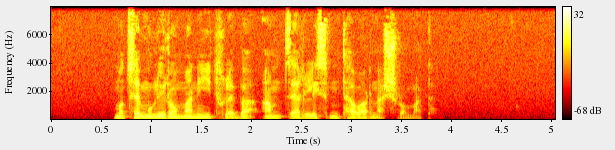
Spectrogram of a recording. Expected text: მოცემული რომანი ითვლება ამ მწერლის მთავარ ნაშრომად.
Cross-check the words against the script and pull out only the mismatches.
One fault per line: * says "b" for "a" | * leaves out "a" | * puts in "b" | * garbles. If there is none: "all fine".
all fine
